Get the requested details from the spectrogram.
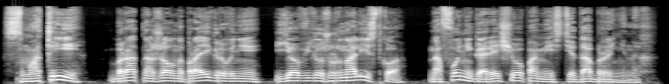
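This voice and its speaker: A man narrating a fantasy audiobook in the first person with expressive, measured storytelling. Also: low voice, no echo, clean studio sound.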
